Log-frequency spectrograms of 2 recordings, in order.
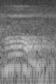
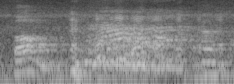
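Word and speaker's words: Pomo: are doing today and you must say my name home p o m o not bomb i'm the guy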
